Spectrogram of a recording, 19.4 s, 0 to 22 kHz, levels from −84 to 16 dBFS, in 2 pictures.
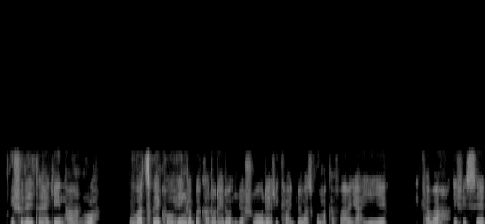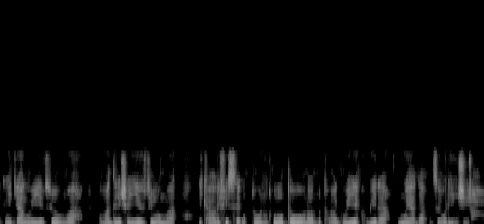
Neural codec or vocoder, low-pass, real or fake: codec, 24 kHz, 0.9 kbps, WavTokenizer, medium speech release version 2; 7.2 kHz; fake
